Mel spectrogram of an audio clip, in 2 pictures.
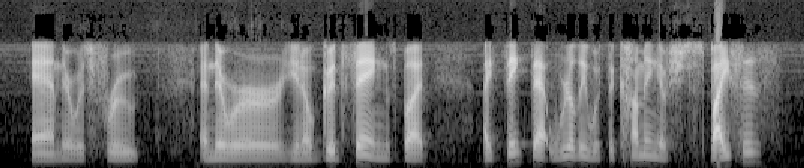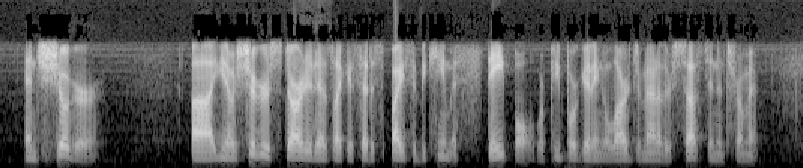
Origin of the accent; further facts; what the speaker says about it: Chicago, Illinois, United States; I grew up in Chicago, and we studied the Age of Exploration as Columbus-driven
